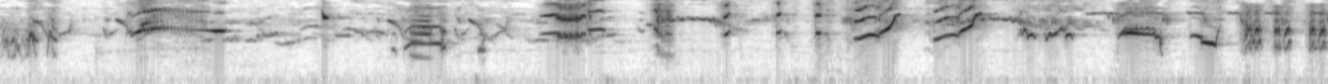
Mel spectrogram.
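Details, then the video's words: Oriental magpie-robin (kacer) with a masteran song of loud, separated bursts of whistles and harsh notes, each lasting about half a second with short gaps between. "MASTERAN KACER JADI FIGHTER"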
